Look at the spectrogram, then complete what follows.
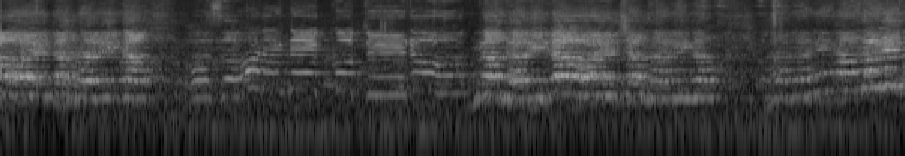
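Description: Youth choir singing a cappella, unaccompanied voices holding sustained notes; the singing eases briefly about five seconds in, then swells again near the end.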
